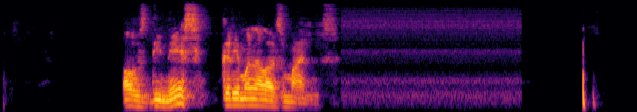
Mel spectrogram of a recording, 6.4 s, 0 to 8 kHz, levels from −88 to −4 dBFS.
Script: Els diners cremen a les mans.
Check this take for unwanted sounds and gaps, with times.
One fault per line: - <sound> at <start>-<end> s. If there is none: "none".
none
